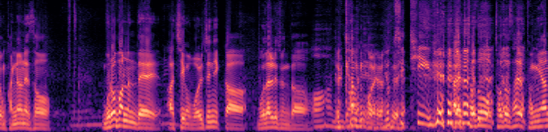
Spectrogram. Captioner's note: laughs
